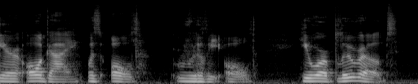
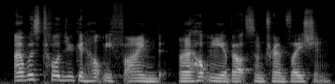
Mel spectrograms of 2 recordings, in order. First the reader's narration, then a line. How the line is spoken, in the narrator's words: Zorian said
